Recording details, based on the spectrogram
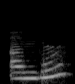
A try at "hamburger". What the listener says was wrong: Ham. Ham. La H. Ham. No te olvides que la H en English tiene un sonido como ham. Casi como una J.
